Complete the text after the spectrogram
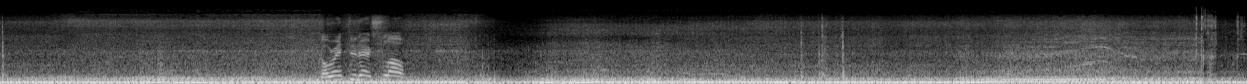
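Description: An all-terrain vehicle engine rumbles steadily up close.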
